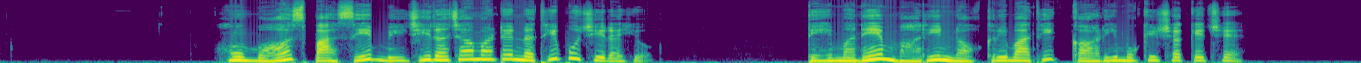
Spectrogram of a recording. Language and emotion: Gujarati, fearful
